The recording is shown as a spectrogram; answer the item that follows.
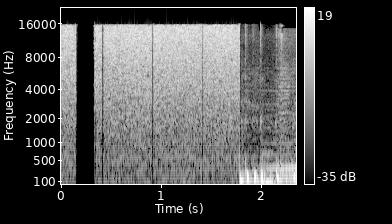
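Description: Television static sound effect, a steady hiss that starts just after a brief dropout. Music cuts back in near the end.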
